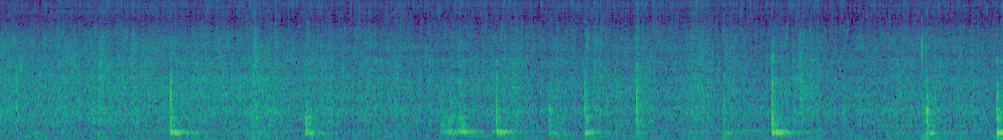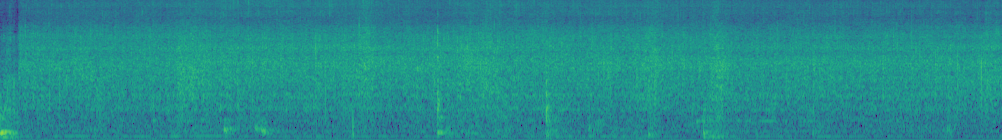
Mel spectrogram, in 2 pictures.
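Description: Chicken pieces frying in a thick red sauce in a pan, stirred with a wooden spatula: a sizzle with irregular knocks of the spatula against the pan in the first half, then from about halfway a louder, steady sizzle as the sauce has cooked down to a coating on the meat.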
